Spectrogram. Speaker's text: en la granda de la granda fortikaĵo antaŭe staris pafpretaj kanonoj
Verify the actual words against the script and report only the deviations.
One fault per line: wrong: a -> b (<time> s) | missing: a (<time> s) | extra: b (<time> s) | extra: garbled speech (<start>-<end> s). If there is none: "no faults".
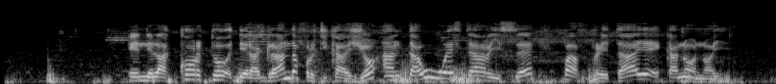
wrong: granda -> korto (1.8 s)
